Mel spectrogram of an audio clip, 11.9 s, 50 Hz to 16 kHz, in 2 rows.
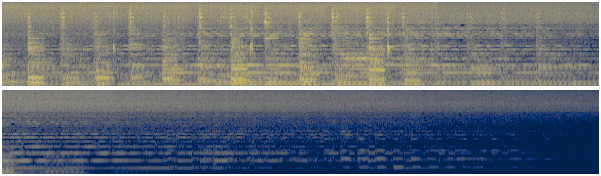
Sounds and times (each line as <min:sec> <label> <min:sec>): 0:00.0 Acoustic Guitar 0:08.3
